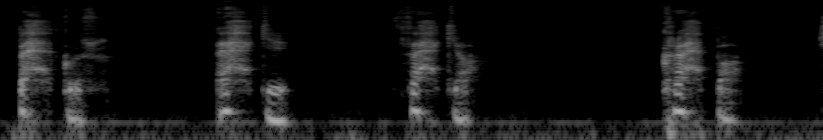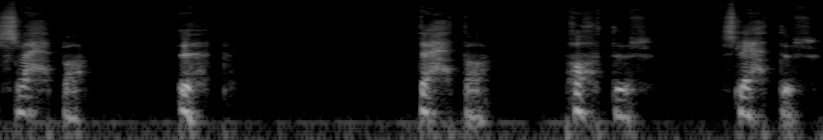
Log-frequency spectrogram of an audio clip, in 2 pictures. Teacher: Pre-aspiration is a distinctive feature of Icelandic pronunciation and often one of the trickiest aspects to master for learners. Before double P, T and K, there's a puff of air, sometimes described as a breathiness. It's hard to do too much pre-aspiration, but if you don't emphasize it enough, it can create confusion, so best to overdo it at first.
